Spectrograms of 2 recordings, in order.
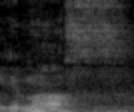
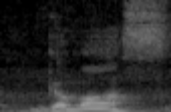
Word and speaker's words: Gamas: Looking at our map, the city appears to be Gamos. – Yes. – Am I saying it right? – Yeah. – We're in Dumbass? – No, it is Gamos. – Oh, G-A-M-A-S.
